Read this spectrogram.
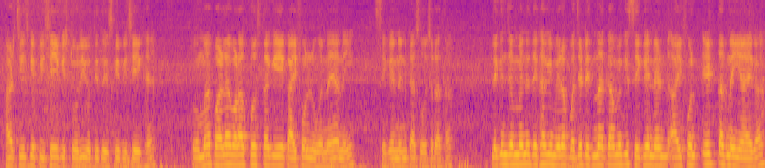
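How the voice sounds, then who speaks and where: A man's voice: on the high side, fairly even intonation, normal speed, a little mellow, slight background noise, low-quality recording. Chatty young man vlogging on a phone. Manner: chatty, laughs at himself. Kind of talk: casual vlog chat. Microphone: phone camera.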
